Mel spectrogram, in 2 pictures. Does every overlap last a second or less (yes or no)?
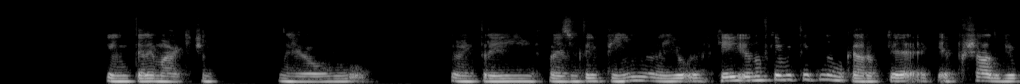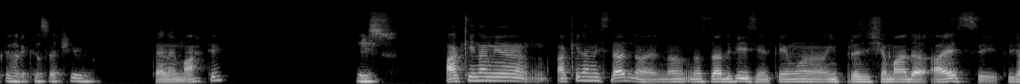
yes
